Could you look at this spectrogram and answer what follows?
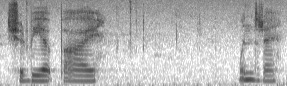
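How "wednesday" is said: usual speaking voice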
